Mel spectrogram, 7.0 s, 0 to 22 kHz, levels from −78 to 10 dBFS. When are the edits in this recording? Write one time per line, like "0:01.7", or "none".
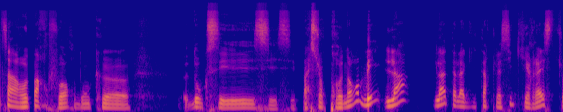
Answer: none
